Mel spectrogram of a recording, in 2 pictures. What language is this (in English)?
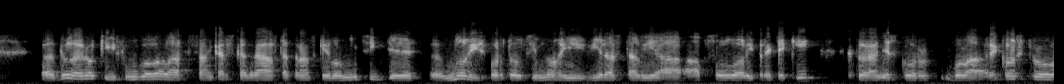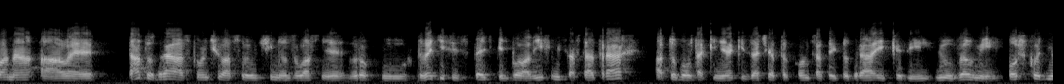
Slovak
